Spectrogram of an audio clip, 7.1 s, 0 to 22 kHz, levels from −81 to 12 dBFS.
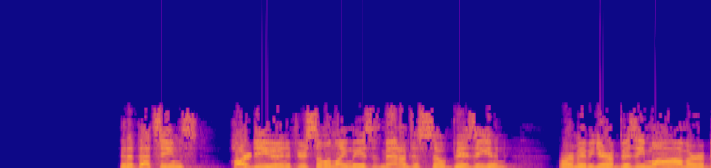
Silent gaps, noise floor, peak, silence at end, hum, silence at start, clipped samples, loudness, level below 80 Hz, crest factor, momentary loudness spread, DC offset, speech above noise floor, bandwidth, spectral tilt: none; -82 dBFS; 0 dBFS; 0 s; none; 1.2 s; under 0.1%; -11 LUFS; -40 dBFS; 12 dB; 7 LU; under 0.1%; 71 dB; 8.6 kHz; -3.5 dB/octave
